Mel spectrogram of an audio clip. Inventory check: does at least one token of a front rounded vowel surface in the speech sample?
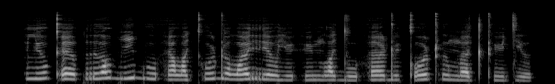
yes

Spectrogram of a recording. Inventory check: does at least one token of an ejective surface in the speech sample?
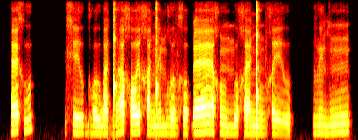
no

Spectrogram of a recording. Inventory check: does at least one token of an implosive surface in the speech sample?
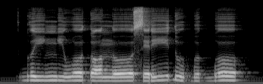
yes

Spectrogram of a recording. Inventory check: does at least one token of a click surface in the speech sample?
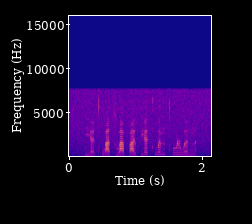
no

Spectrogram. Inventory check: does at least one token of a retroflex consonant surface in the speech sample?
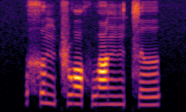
yes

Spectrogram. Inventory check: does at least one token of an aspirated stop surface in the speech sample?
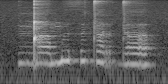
no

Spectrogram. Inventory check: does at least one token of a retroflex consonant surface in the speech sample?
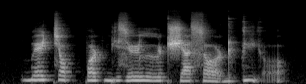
yes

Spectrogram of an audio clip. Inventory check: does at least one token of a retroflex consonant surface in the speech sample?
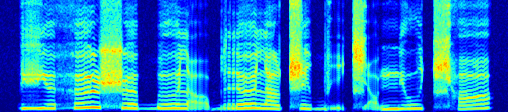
yes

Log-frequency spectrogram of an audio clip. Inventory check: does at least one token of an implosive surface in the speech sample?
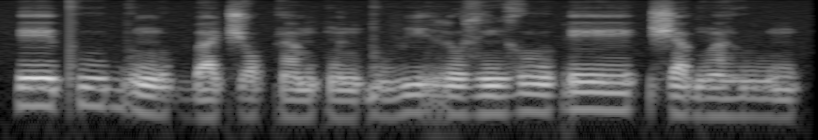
yes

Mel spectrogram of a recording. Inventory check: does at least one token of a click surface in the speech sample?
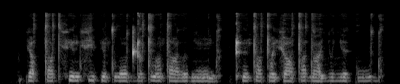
no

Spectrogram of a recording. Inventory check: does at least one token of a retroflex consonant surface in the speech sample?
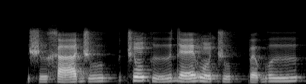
no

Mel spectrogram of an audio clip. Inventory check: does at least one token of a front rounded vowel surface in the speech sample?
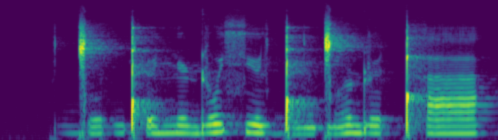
yes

